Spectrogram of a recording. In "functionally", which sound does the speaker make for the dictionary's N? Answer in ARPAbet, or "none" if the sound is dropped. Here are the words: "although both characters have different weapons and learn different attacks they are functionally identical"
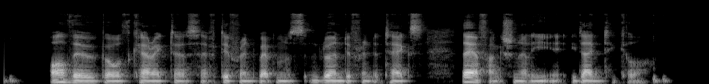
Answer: N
